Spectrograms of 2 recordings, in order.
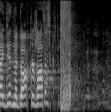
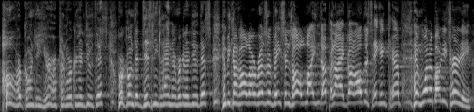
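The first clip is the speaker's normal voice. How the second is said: excited, higher chatter about trips; lightly mocking planner; 6 semitones higher than usual. Preacher mocking people planning Disneyland trips, excited. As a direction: poke fun at eager vacation planners.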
